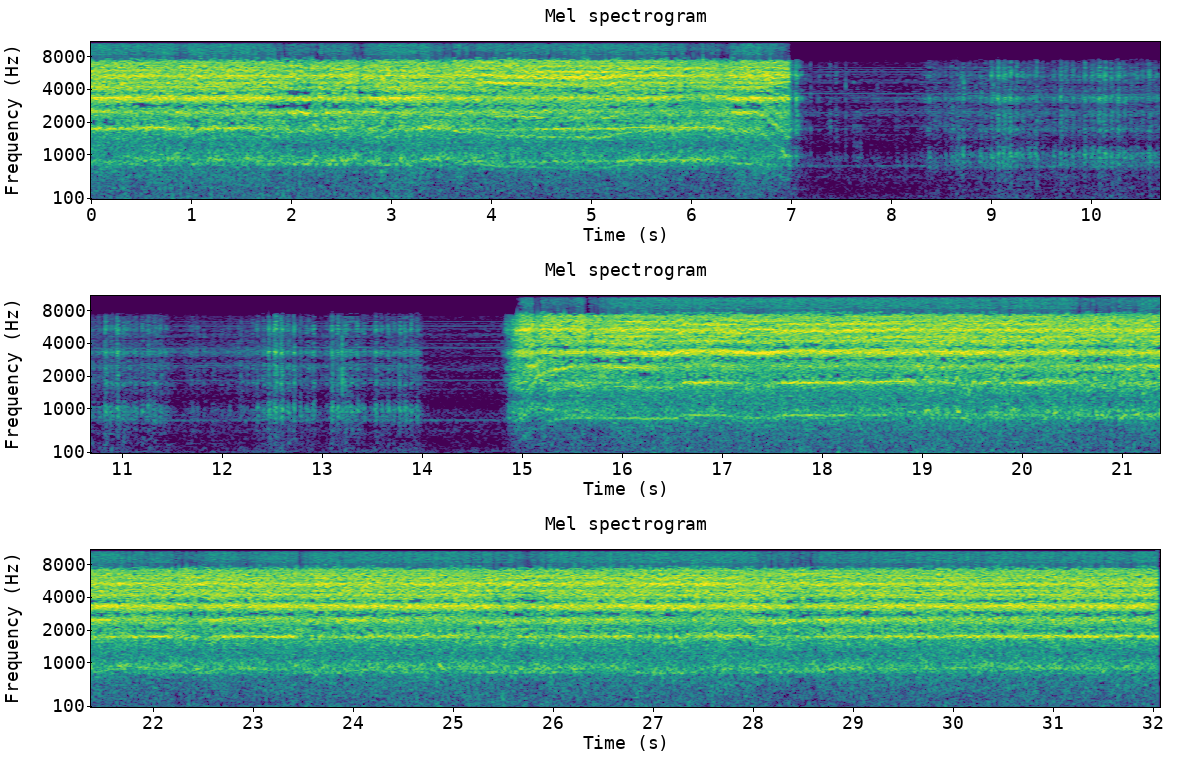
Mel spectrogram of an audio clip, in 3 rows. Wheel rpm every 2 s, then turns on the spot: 230, 220, 220, 110, 20, 20, 20, 80, 220, 230, 230, 230, 230, 230, 220, 230.
8-14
